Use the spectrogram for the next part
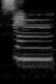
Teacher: جب ہم سن کریں گے تو نون کے لیے اپنی زبان کو تالو سے نہیں لگائیں گے، جو تنوین میں ایک نون کی آواز ہوتی ہے، سین 2 زیر، سن، یہ والی آواز۔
